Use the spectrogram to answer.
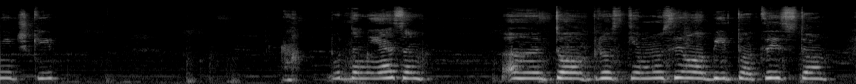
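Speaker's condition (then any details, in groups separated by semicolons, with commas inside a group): Cerebral palsy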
